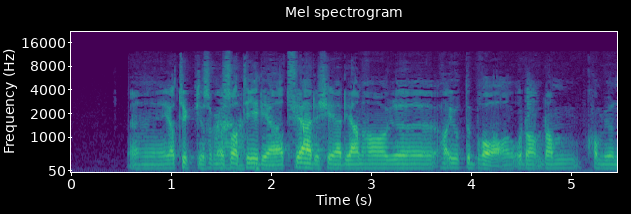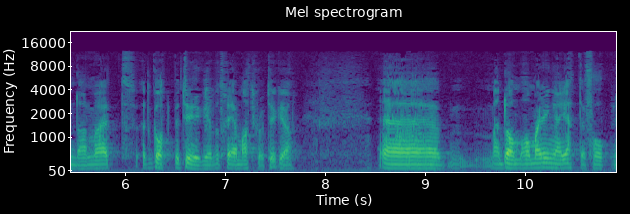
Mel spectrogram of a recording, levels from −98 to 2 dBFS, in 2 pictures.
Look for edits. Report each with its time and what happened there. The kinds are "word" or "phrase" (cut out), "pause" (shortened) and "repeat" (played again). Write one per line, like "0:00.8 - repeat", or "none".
0:09.5 - pause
